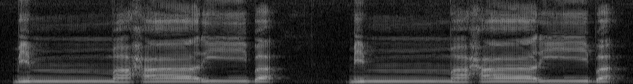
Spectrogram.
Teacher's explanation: Bighunnah karena ada nun sukun bertemu dengan mim jadi cara membacanya suara Nun masuk ke dalam huruf mim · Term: Idgham Bighunnah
